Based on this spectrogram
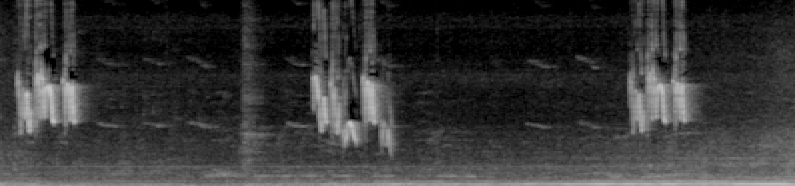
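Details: Yellow-fronted canary singing to rile up rival birds: three short bursts of high, rapid chirped notes about three seconds apart, with a low rumbling background growing louder.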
